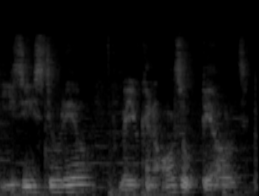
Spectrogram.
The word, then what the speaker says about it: EEZ Studio: a e e Studio I think to just pronounce it EZ Studio where you can also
